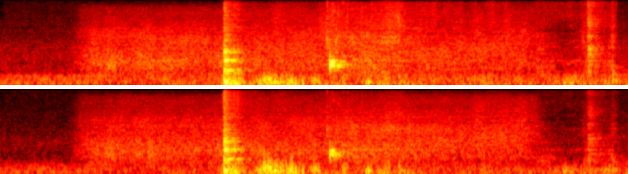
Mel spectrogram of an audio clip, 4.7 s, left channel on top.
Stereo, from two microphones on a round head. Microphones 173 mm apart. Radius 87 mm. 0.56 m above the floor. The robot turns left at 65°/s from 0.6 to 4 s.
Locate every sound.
1.7 s dishes clattering: 25° right (ahead or behind), 1.0 m; by 4.6 s 45° left (ahead or behind), 1.0 m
